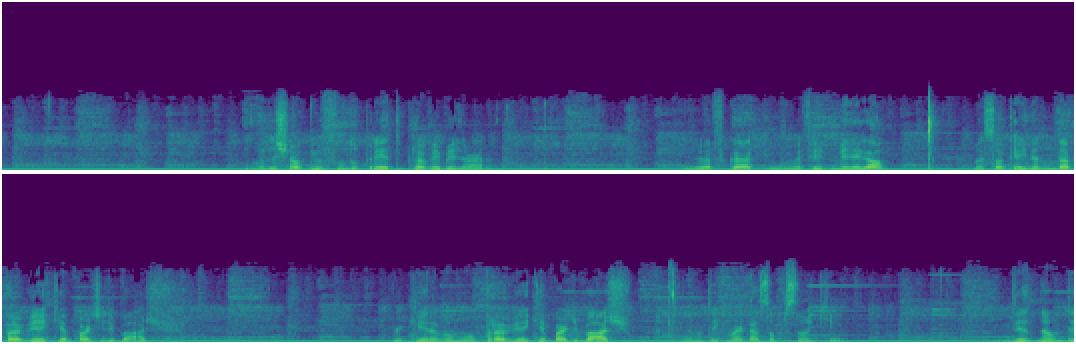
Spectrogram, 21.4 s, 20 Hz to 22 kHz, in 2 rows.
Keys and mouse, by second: 0.0-6.9 middle drag, 8.3-10.1 middle drag, 12.2 p, 12.5-16.7 middle drag, 17.0 p.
